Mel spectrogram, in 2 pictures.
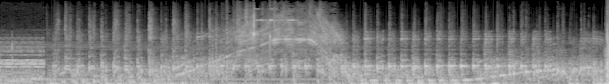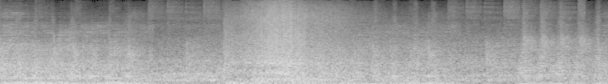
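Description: Dramatic music with held tones and a rising glide. About halfway through, a sudden loud rush of a small hatchback's engine and tyres bursts in, with a surge of splashing water spray as the car races through a wet sewer tunnel.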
